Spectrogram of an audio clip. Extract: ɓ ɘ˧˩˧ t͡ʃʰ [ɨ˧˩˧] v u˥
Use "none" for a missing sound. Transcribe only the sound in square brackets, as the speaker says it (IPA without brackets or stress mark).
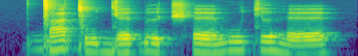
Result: ɛ˧˩˧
